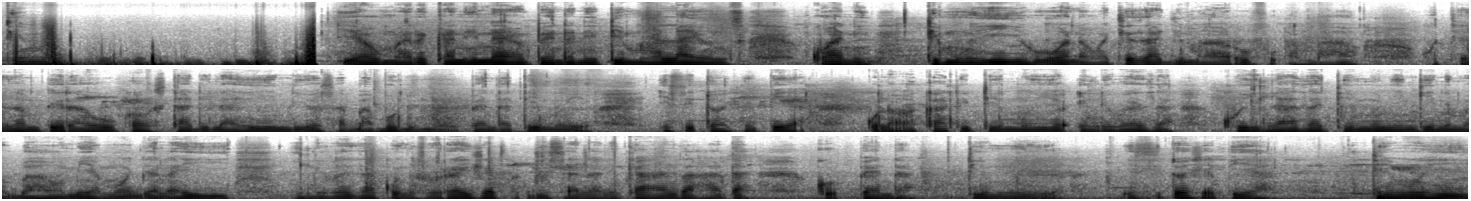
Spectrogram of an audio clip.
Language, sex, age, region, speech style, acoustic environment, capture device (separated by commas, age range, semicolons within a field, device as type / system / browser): Swahili, male, 18-24, Kenya, relaxed, nature, mobile / Linux / Chrome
